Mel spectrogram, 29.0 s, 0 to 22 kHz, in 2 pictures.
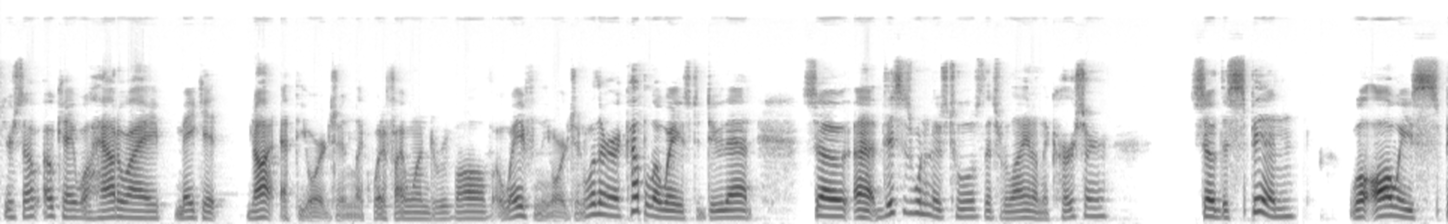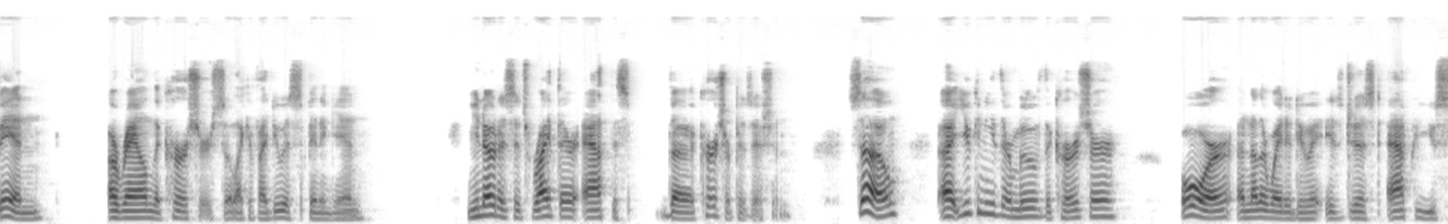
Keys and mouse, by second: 11.2 ctrl+z, 12.2 ctrl+z, 13.1 ctrl+z, 18.0-22.7 drag, 27.9-28.9 drag.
